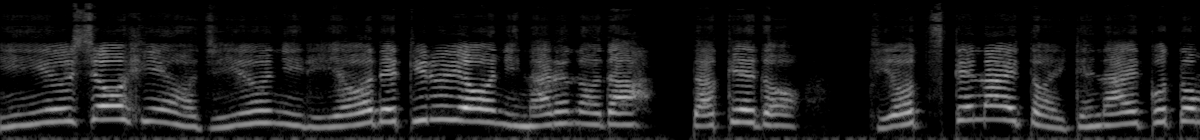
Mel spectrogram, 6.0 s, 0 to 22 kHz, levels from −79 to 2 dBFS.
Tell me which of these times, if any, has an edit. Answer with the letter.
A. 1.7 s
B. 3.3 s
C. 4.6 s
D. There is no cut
B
